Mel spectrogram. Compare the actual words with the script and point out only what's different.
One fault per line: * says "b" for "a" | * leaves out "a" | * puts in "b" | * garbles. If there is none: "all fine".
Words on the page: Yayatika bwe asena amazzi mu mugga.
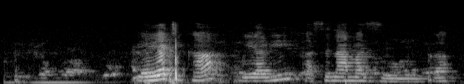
* puts in "yali"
